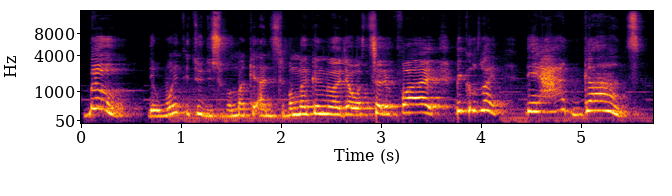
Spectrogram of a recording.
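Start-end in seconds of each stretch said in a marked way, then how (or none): none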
